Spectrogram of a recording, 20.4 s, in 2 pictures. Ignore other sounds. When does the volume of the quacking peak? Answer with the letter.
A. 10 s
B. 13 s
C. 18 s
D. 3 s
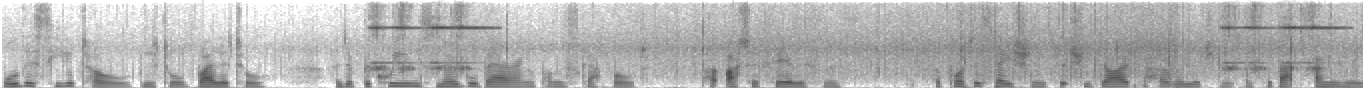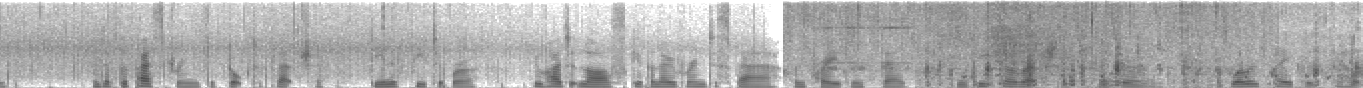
C.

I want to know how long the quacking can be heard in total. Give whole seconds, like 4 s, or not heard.
3 s.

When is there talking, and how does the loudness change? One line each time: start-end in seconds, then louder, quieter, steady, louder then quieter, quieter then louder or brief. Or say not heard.
0.0-20.3 steady.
